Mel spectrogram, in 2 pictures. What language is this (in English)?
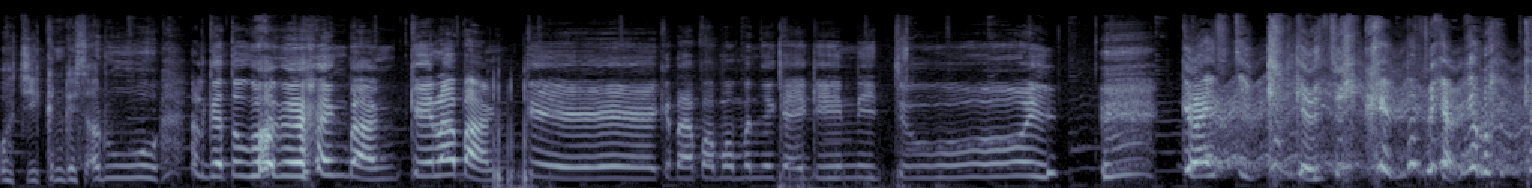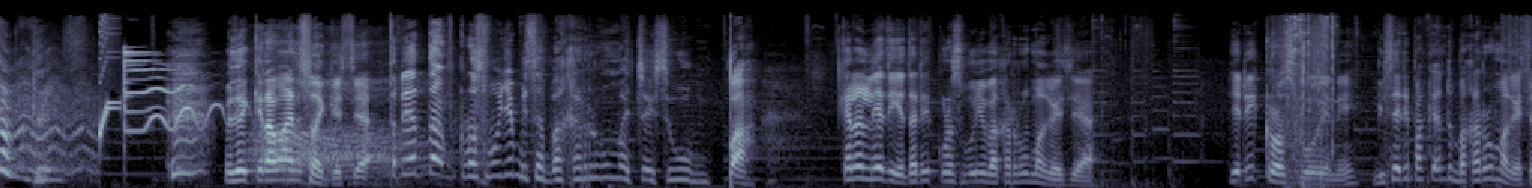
Indonesian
